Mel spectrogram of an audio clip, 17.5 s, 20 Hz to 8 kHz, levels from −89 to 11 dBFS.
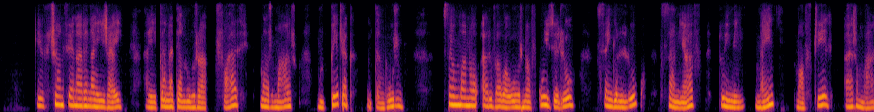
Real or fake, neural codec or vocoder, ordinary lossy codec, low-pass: fake; codec, 24 kHz, 1.5 kbps, HILCodec; Opus, 24 kbps; 7.2 kHz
